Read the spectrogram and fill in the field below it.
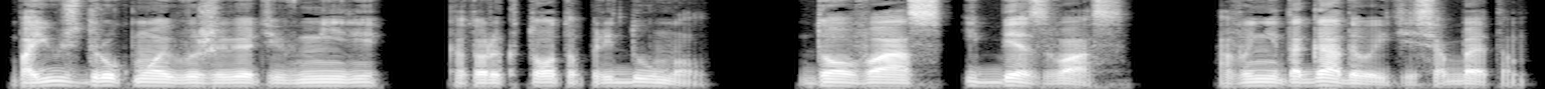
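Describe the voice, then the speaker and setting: A man playing a suave alien official, polite, condescending, lecturing, gravelly, dry close sound. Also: rumbling low, moderate pace, no room sound. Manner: smooth, polite, lecturing and patronizing.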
